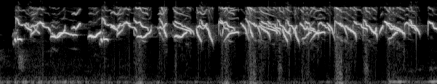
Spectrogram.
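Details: Japanese white-eye chattering as a sparring-partner lure to trigger song: a packed run of sharp, rapid, wavering high notes, almost continuous, with brief dips in loudness and a soft low hum.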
